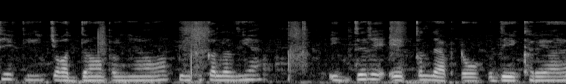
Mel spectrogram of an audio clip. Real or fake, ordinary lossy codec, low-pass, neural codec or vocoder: real; none; none; none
